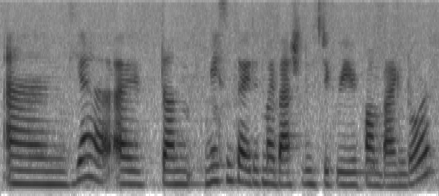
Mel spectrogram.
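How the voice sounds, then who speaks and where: A woman's voice: mid-range voice, fairly even intonation, normal speed, muffled recording. A young woman in her twenties from Nepal speaks in a chatty, friendly way as a talk show guest. She leans on filler words like "like" and mixes Nepali words into her English. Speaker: pageant runner-up guest.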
